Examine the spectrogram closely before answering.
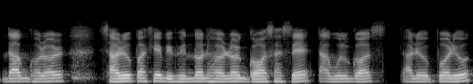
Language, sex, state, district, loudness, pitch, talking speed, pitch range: Assamese, male, Assam, Kamrup Metropolitan, -19 LUFS, 140 Hz, 115 wpm, 135-145 Hz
